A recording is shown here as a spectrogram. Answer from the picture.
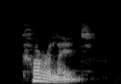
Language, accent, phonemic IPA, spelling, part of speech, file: English, Southern England, /ˈkɒɹəleɪt/, correlate, verb, LL-Q1860 (eng)-correlate.wav
- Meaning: 1. To compare things and bring them into a relation having corresponding characteristics 2. To be related by a correlation; to be correlated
